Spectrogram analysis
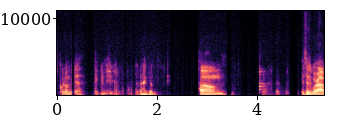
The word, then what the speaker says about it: Colombia: bota this is the capital of Colombia yes pronounced Colombia um this is where I was born and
